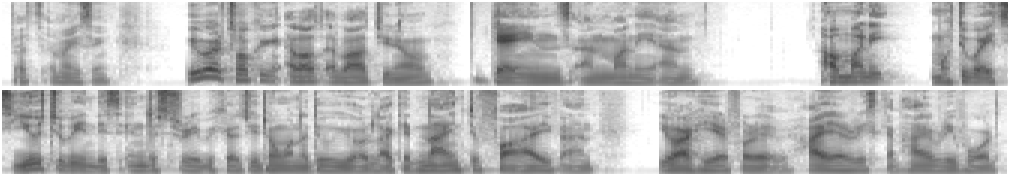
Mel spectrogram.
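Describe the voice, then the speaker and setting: A man's voice: on the low side, fairly even intonation, normal speed, a little mellow. A man hosting an interview, asking long, rambling questions full of "you know" and "like". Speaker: host and company executive. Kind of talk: interview host.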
